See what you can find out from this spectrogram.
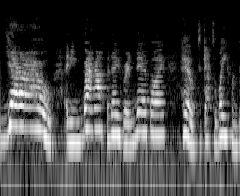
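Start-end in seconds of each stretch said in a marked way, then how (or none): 0.1-1.1 loud, high yelp; Daddy Bear stung again, yelling. A narrator's reading. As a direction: shout it as you flee. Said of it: "when Daddy Bear yelled".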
